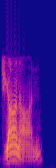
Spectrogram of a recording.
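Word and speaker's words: Džanan: Yeah, I mean, just early, if we're just going to do some early pronunciation exercises, it's Jonon, so that's the first name.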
